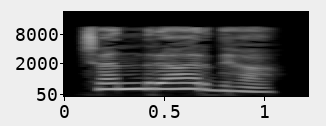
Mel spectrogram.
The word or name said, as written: ಚಂದ್ರಾರ್ಧ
